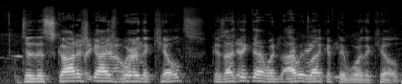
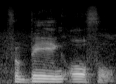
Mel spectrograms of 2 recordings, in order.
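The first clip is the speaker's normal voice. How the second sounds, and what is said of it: Bad put-on British accent. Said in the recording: “That's a bad British accent. ... That was terrible.”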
